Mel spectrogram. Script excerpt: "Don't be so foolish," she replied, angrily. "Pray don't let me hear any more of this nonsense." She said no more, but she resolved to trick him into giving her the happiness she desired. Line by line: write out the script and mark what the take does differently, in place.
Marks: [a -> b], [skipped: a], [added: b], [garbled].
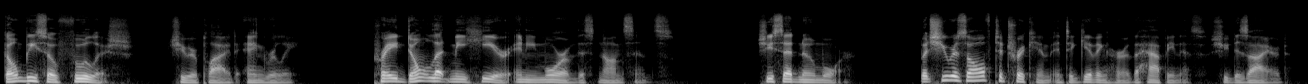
"Don't be so foolish," she replied, angrily. "Pray don't let me hear any more of this nonsense." She said no more, but she resolved to trick him into giving her the happiness she desired.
